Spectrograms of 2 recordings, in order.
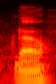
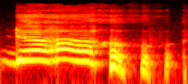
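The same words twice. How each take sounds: First: Short, emotionless retold denial; cold little "No"; serial-killer cold. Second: Long, high wail of protest; hammed-up anguished "No!"; freaked-out scream. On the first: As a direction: coolly deny it like a killer. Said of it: "like a serial killer". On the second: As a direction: scream it like an outraged child. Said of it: "And I start freaking out".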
